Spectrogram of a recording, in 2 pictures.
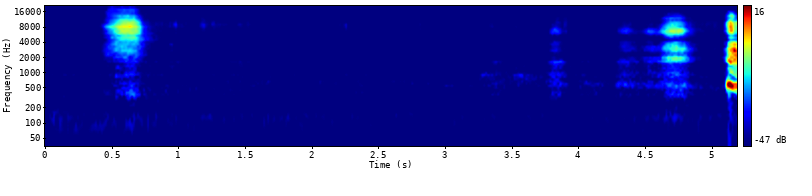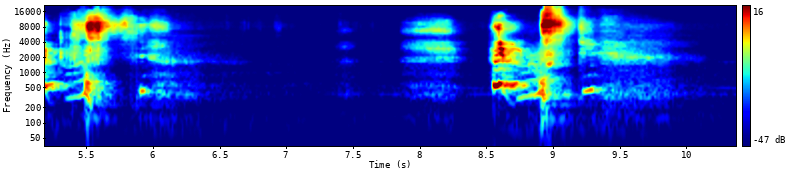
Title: Hayfever sneezing attack!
